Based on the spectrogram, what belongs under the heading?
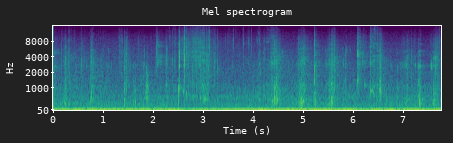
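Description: Close-up crunching and chewing of a crisp, sesame-coated fried glutinous rice ball (bánh cam): many irregular sharp crackles as the fried shell is bitten and chewed.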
